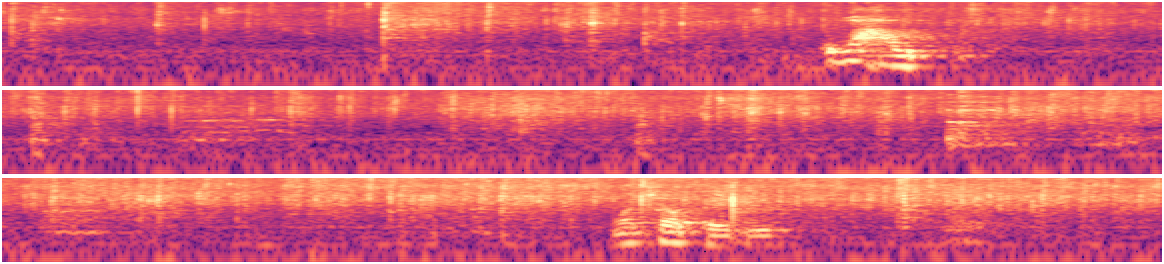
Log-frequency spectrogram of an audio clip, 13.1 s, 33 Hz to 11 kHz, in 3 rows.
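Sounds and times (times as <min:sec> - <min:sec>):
fat crackling and popping: 0:00.0 - 0:13.0
meat sizzling on a grill: 0:00.0 - 0:13.0.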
